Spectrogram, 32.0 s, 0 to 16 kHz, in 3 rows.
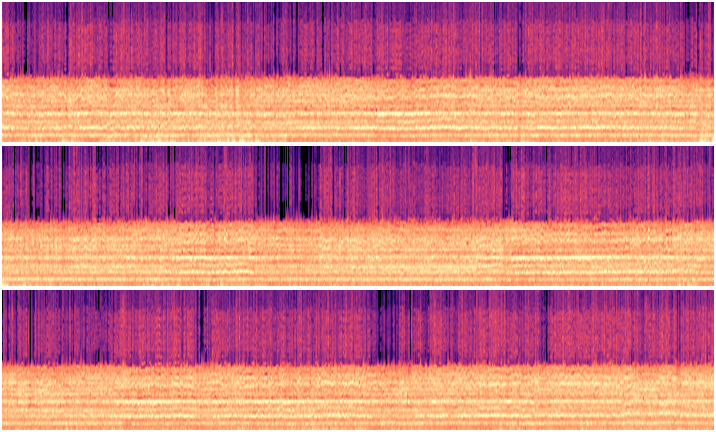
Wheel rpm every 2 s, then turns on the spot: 230, 230, 230, 230, 230, 210, 220, 210, 210, 210, 220, 220, 220, 220, 230, 250.
none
